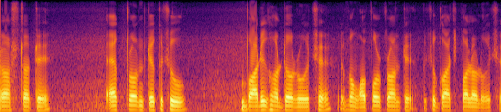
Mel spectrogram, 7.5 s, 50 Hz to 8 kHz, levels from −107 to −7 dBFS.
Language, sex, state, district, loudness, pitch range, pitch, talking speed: Bengali, male, West Bengal, Jhargram, -16 LUFS, 105-115 Hz, 110 Hz, 90 wpm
